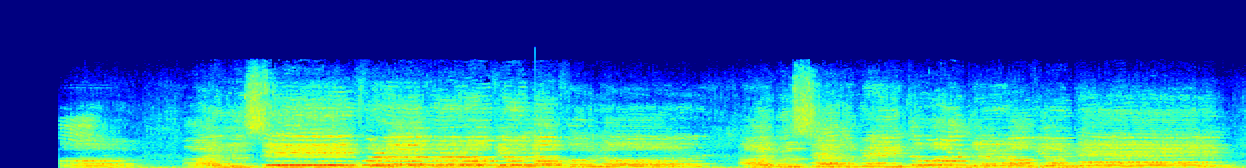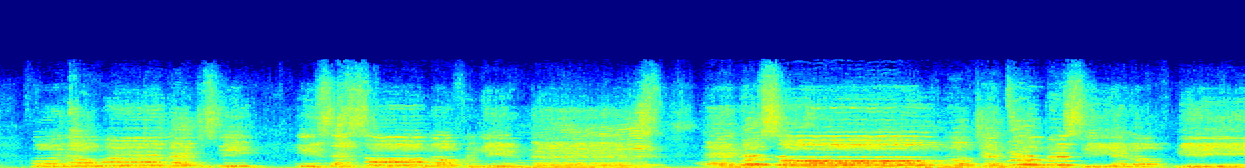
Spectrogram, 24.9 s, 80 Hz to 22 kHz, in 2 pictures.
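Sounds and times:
mixed choir singing a cappella: 0.6 - 24.9.

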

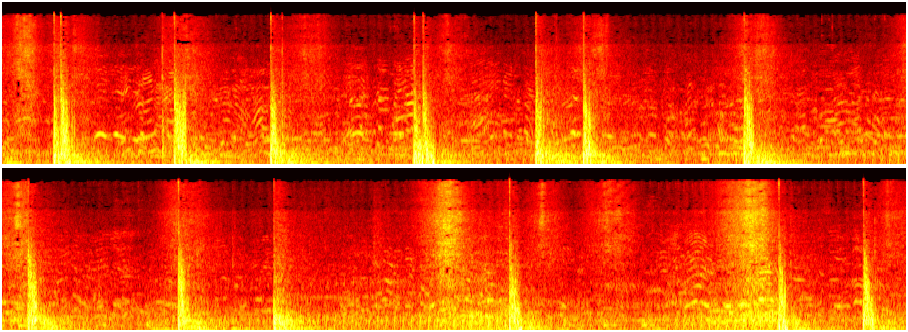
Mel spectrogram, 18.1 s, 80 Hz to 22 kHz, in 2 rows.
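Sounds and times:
fireworks bangs: 0.2 - 3.2, 4.1 - 4.6, 10.8 - 12.2.

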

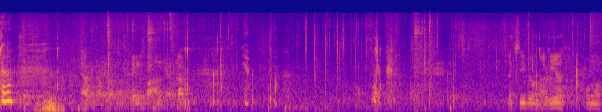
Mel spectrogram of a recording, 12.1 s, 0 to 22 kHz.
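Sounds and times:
paper rustling: 1.4 - 3.7, 4.5 - 12.0.

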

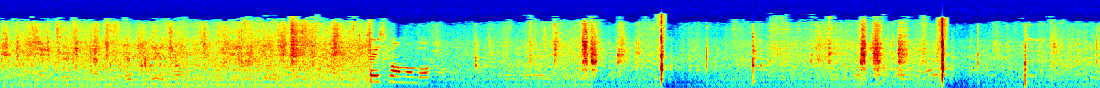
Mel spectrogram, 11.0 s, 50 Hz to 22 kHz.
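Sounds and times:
racket hitting tennis ball: 6.6 - 10.4.

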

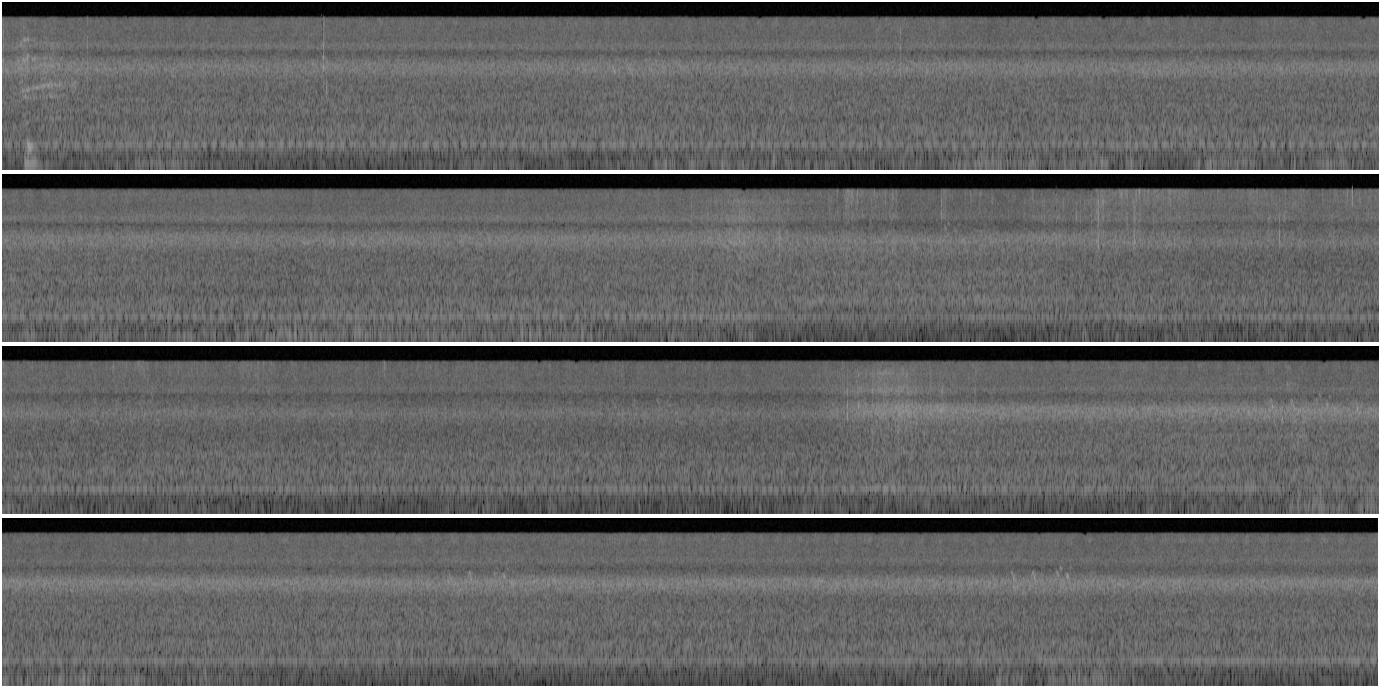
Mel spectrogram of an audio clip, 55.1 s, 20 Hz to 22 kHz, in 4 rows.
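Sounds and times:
faint single-pitch hum: 0.0 - 55.0
steady hiss: 0.0 - 55.0
wind buffeting microphone: 6.2 - 37.8, 38.8 - 43.9, 51.1 - 53.2.

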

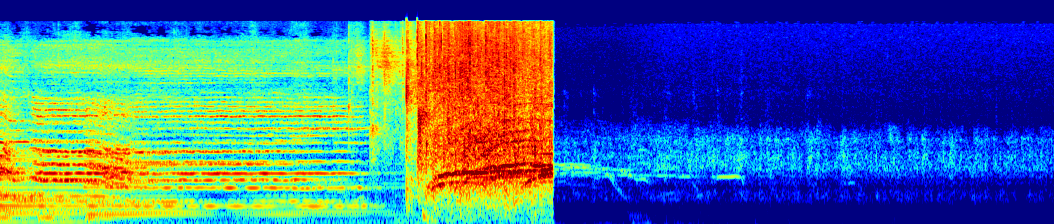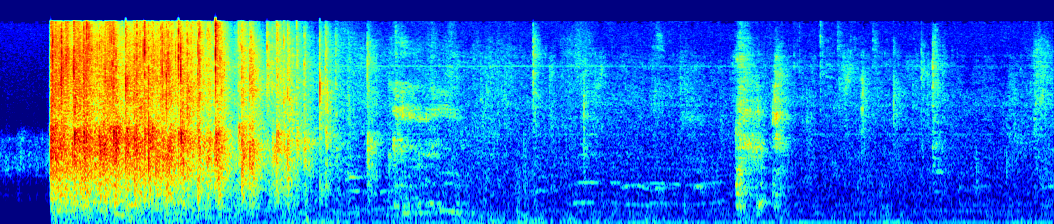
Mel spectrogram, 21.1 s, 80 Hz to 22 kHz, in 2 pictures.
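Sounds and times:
audience applauding: 3.6 - 14.5.

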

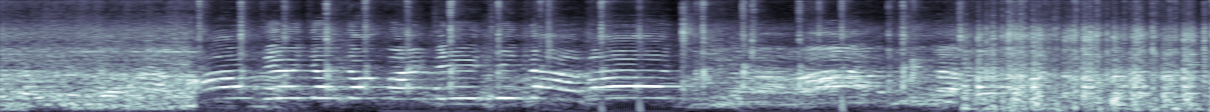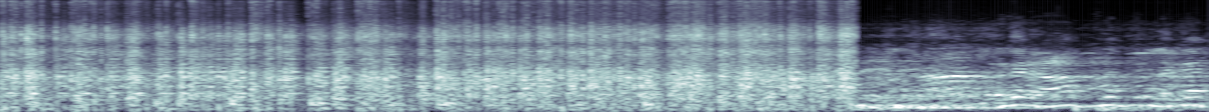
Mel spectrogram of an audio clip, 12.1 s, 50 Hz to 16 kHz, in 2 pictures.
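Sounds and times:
firecrackers crackling: 4.8 - 10.4.

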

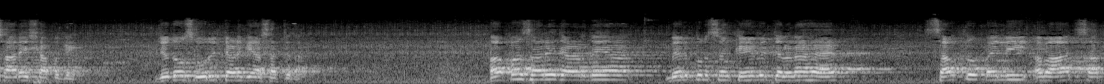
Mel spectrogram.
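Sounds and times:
steady background noise: 0.0 - 11.0
man talking: 1.6 - 3.2, 4.9 - 11.0.

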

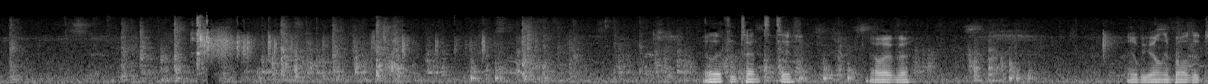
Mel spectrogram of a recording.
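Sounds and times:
pool balls clacking together: 1.2 - 12.0.

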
